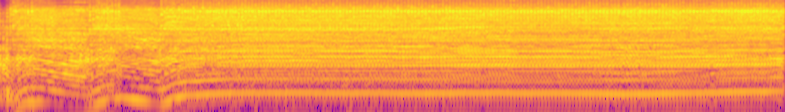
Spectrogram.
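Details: Homelite Super EZ chainsaw after repair (no-spark fault fixed by baking the coil), started with a drill via the decompression valve, run wide open: it catches, dips twice, then holds a steady high buzz with clean, even firing; runs well.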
